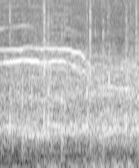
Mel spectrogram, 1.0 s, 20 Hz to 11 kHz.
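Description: Football stadium crowd at a 1991 Thanksgiving Day game cheering a gutsy fourth-down call, a steady roar of many voices filling the whole moment without a break.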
